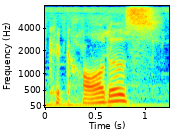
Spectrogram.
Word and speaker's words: cicada: how do you pronounce that? Is it like, with S's or cicadas? I mean, that's how it'd be pronounced phonetically. From the few trees growing here. Cicada. Right, so it is an S, okay.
